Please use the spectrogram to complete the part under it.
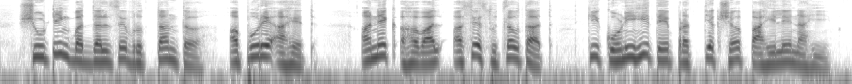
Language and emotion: Marathi, neutral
